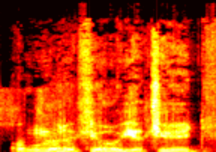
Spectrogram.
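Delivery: loud, high menacing yell; intimidating threat. Acted. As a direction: roar the threat to scare the kid.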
